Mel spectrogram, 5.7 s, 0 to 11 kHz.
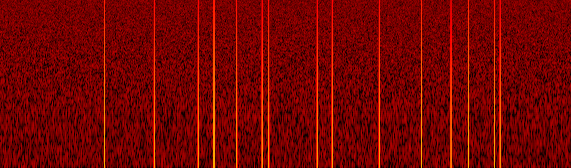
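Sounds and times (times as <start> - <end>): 
muon clicks: 1.0 - 5.1.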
